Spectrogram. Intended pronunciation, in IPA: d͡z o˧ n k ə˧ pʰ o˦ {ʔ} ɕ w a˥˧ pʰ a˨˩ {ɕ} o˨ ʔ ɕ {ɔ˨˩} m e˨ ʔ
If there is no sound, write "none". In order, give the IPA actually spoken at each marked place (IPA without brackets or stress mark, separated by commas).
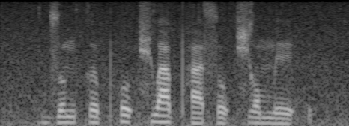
ʔ, s, ɔ˧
